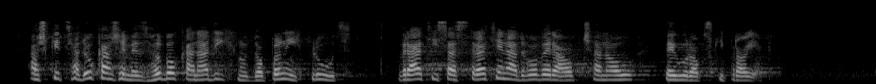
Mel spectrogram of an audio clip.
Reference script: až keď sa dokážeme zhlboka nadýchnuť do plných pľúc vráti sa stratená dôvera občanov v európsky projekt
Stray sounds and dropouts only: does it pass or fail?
pass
